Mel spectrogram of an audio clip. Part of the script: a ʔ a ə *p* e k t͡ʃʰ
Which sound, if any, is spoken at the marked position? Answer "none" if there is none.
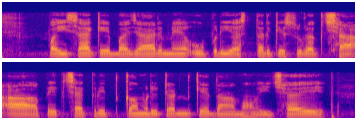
p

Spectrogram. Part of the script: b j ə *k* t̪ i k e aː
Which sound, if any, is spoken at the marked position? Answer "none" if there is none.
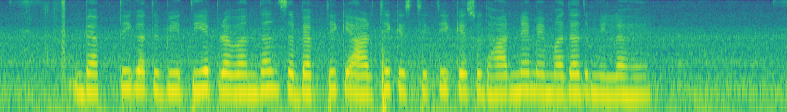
k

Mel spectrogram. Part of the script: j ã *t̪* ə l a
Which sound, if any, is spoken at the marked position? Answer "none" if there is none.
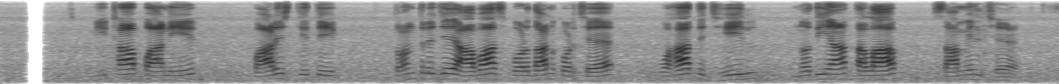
t̪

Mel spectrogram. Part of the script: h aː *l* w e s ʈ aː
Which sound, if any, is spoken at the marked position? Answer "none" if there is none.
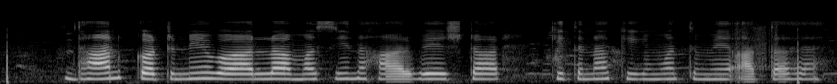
ɾ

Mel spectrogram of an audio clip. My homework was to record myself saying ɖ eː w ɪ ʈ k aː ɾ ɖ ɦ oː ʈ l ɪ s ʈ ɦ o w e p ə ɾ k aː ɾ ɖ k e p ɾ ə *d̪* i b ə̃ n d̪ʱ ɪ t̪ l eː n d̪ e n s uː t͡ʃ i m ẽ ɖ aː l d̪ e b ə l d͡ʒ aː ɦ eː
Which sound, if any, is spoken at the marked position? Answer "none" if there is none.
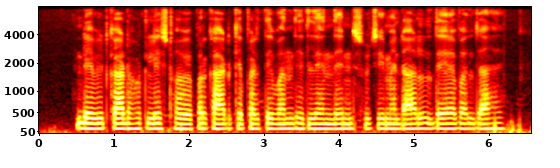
t̪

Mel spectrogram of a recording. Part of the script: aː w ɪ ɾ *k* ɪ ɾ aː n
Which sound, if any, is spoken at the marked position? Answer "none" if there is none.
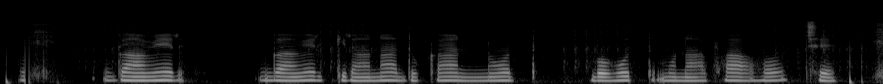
k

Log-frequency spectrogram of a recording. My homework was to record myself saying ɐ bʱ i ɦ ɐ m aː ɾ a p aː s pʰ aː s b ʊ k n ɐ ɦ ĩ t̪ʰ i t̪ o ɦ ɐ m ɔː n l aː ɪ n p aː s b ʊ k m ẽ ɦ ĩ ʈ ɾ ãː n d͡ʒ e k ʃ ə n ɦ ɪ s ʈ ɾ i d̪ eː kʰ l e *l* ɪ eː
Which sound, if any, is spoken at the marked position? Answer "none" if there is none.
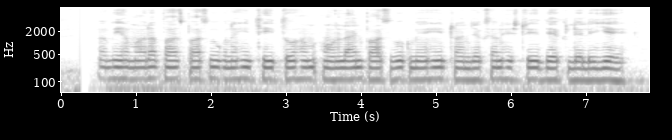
l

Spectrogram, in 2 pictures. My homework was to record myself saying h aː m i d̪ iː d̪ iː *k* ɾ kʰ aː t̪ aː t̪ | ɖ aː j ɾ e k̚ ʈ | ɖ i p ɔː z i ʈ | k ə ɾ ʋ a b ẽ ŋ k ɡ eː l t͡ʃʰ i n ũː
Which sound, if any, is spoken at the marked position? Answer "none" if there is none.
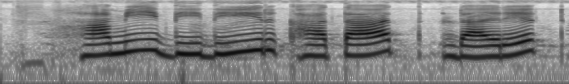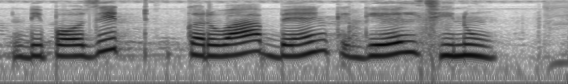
none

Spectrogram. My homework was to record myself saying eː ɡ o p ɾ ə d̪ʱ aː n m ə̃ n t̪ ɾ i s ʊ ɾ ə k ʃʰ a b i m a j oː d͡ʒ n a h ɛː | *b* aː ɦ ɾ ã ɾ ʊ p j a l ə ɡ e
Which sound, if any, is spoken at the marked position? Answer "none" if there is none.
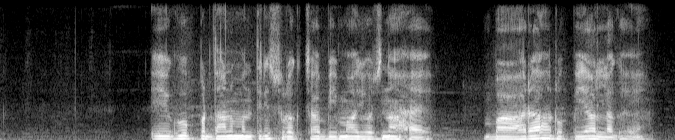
b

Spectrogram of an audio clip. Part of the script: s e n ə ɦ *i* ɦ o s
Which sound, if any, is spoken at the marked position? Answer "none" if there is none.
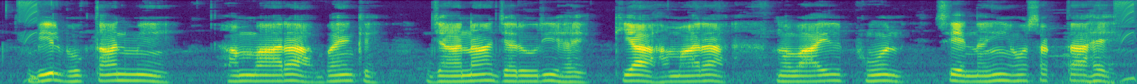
ĩ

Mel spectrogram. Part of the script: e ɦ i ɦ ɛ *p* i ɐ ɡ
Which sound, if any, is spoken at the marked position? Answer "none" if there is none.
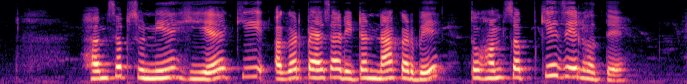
k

